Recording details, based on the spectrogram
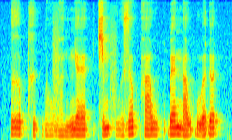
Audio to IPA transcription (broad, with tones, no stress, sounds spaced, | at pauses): ɣ ə˦˥ p̚ x ɨ˨˩ k̚ l ɔ̤˨˩ v a̤˨˩ n ɲ ɛ˧ | t͡ɕ ə˨˦ m f ṳ˨˩ ə̯ z əː˦˥ p̚ h a˧ w | ɓ ɛ˨˦ ŋ a˨˦ w ɓ ṵ˧˥ ə̯ ɗ ə˦˥ t̚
